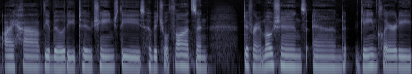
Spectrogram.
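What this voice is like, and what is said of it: Soothing voice. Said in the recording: “my voice sounds like this, it's because I'm recording this at a late night, so hopefully this will be a soothing thing”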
